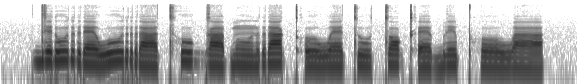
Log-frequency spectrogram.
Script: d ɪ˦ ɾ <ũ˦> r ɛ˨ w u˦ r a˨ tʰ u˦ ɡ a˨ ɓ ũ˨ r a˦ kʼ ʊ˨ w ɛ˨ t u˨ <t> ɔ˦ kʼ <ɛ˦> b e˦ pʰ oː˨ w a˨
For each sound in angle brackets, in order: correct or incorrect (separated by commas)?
incorrect, correct, incorrect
